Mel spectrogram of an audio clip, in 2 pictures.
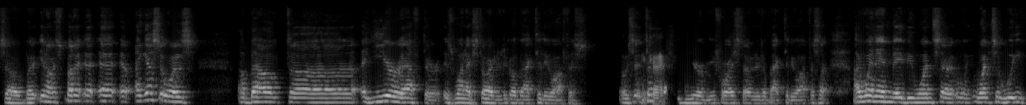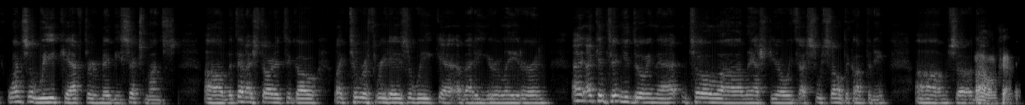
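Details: Adult male with aphasia since an ischemic stroke eight years ago, affecting speaking, reading and writing, still in weekly speech therapy; aphasia.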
